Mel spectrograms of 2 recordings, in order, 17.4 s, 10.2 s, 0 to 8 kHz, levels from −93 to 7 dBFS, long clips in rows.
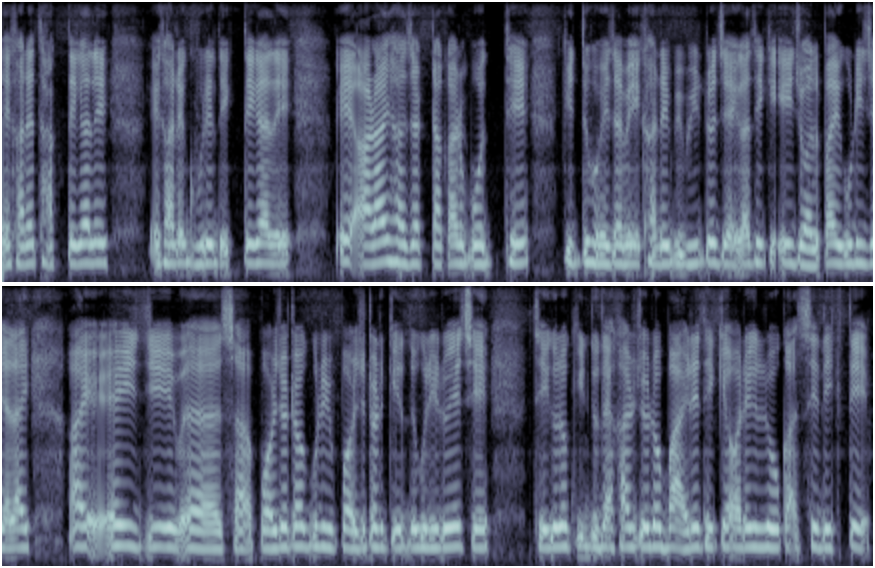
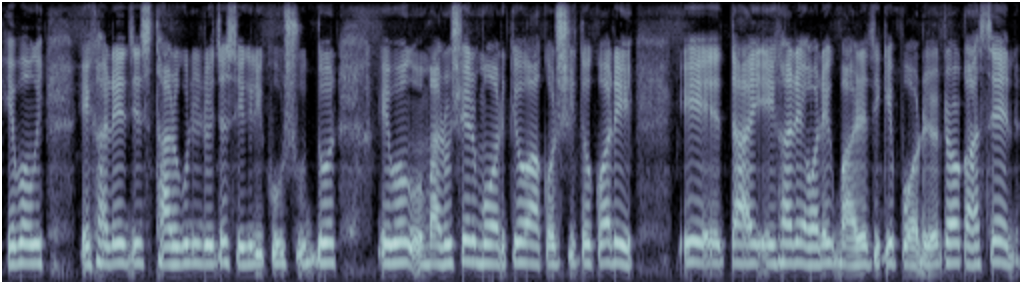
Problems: constant background noise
